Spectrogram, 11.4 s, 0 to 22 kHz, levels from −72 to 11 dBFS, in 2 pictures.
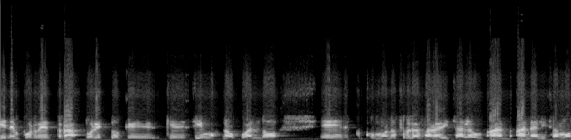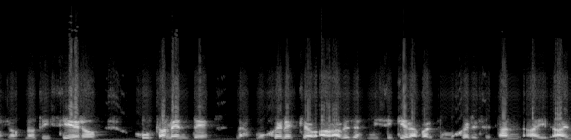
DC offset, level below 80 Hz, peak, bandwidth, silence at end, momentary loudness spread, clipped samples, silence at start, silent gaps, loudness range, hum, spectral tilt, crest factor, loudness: under 0.1%; -52 dBFS; 0 dBFS; 16 kHz; 0 s; 12 LU; 0.1%; 0 s; none; 3 LU; none; -1 dB/octave; 12 dB; -12 LUFS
